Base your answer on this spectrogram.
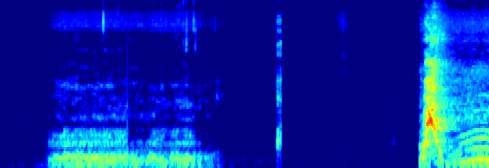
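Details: Two angry dogs: a low, rough, rumbling growl for about a second and a half, then a short pause and one sudden loud harsh bark at the end.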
